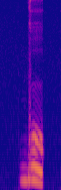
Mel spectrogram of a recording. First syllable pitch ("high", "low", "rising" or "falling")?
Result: falling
